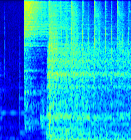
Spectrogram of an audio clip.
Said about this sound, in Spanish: Vamos a escuchar esta banda que es alemana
